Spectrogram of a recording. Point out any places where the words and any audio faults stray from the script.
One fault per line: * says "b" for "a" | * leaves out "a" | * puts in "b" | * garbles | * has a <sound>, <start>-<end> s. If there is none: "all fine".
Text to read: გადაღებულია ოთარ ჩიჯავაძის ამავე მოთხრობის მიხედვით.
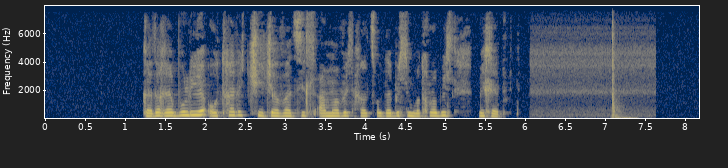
* puts in "სახელწოდების"
* has a thud, 7.1-7.4 s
